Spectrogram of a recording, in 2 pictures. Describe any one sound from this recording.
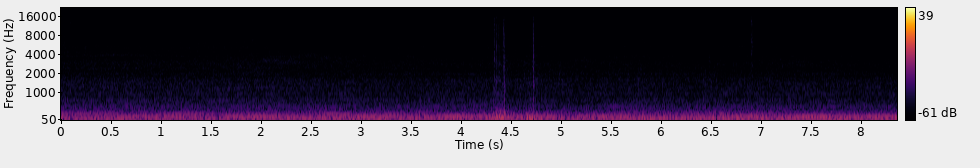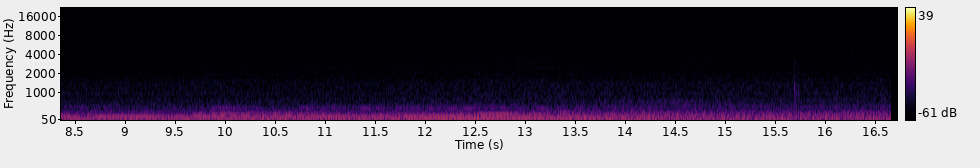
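A car engine hums steadily from inside the cabin at low speed.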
